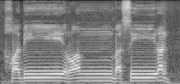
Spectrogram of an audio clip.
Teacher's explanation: رن کی جگہ رم تنوین کی جگہ میم کی آواز نکلے گی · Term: اقلاب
